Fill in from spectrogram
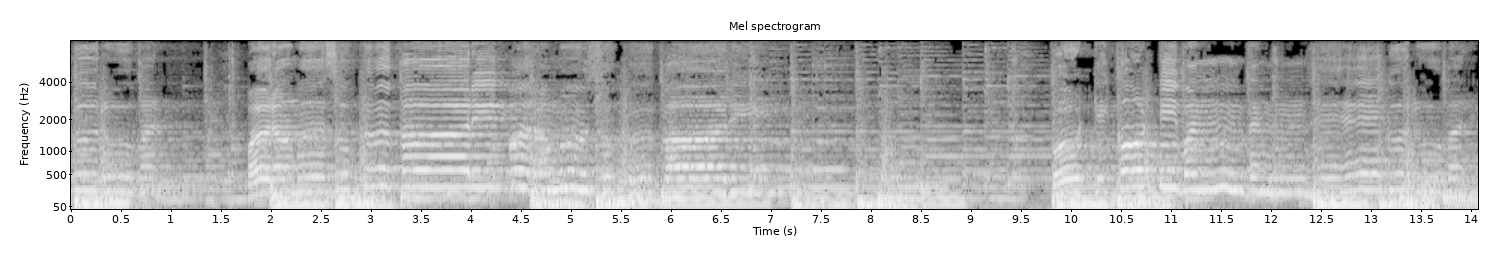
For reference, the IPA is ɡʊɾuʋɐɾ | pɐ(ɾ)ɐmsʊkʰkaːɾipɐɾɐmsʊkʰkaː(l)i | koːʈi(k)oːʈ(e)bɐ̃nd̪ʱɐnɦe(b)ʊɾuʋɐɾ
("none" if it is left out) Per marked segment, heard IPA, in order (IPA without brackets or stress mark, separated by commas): ɾ, ɾ, k, i, ɡ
